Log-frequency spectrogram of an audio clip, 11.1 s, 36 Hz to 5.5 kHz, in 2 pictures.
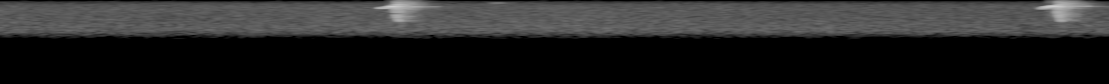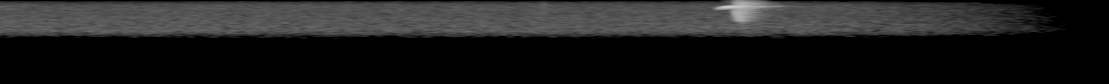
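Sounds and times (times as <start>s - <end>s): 
Atlantic royal flycatcher Onychorhynchus swainsoni calls: 1.9s - 2.6s, 5.2s - 5.6s, 9.1s - 9.5s.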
